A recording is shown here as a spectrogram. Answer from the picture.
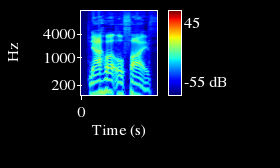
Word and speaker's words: Nahuel: Nahuel05. Okay. That H has no sound in Spanish.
